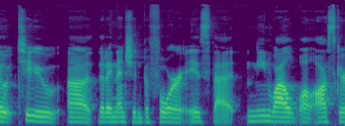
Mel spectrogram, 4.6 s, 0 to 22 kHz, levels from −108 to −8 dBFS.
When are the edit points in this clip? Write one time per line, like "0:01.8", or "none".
0:03.2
